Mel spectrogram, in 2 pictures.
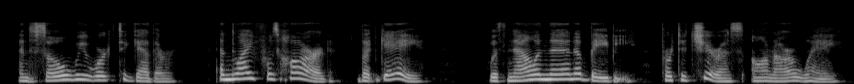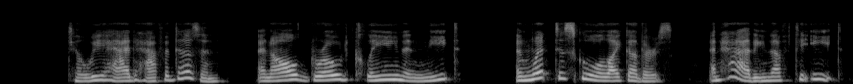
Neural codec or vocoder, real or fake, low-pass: codec, 16 kHz, 4 kbps, FreqCodec, smaller model; fake; 7.2 kHz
